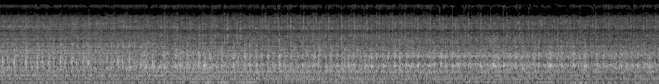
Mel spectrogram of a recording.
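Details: 2018 Lexus IS 300 at idle: faint rough, rapid ticking chatter over the hum; bad water pump.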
